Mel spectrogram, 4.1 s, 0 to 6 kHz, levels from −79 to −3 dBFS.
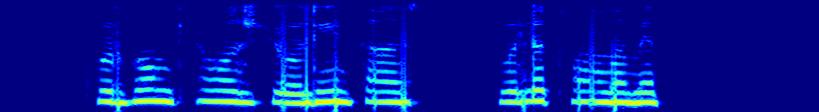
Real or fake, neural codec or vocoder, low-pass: fake; vocoder, 24 kHz, 100 mel bands, Vocos; 5.4 kHz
